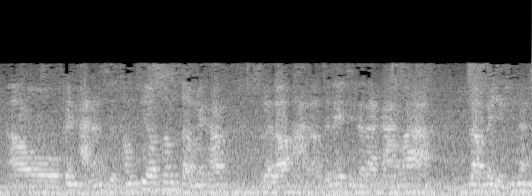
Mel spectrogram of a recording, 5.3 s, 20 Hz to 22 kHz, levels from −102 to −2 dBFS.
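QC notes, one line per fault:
Throughout, hard clipping: peaks are driven about 11 dB past the limit and cut flat, roughly 7 percent of samples, adding fuzz on loud syllables.
Throughout, MP3 compression: plainly audible watery, swirly artefacts and nothing above 5.8 kHz. This is likely MP3 at a low bitrate, near 24 kbps.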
